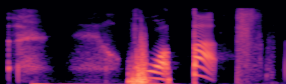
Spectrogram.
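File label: "partner", Mandarin, hearing-impaired; huo3ban4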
